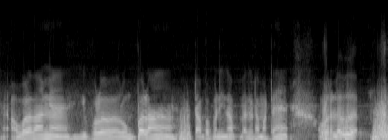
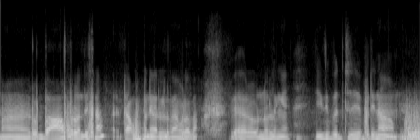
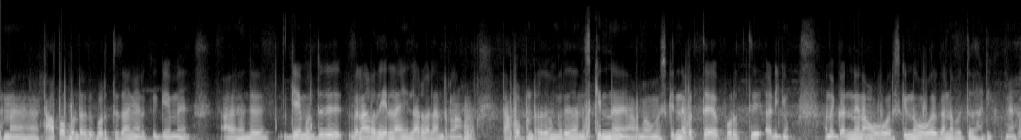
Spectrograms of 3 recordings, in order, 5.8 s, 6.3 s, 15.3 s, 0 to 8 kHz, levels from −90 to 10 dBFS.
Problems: constant background noise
